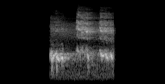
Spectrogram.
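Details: An ani gives its hawk alarm call, the special call used when a hawk flies over: three quick, harsh, rasping pulses in under a second, with nothing else heard.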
